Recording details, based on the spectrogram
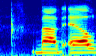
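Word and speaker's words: בבל: shrine or temple in Babylon pronounced Bob L which simply a gateway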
